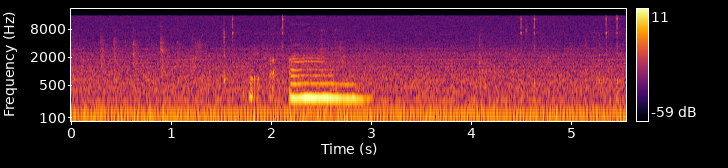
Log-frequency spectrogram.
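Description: A person's short, closed-mouth hum ("hmm") about two seconds in, held on one slightly falling pitch for under a second. Under it runs a steady low hum of recording noise, with a few faint mouse clicks.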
